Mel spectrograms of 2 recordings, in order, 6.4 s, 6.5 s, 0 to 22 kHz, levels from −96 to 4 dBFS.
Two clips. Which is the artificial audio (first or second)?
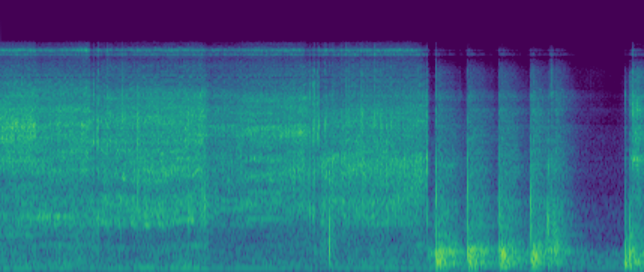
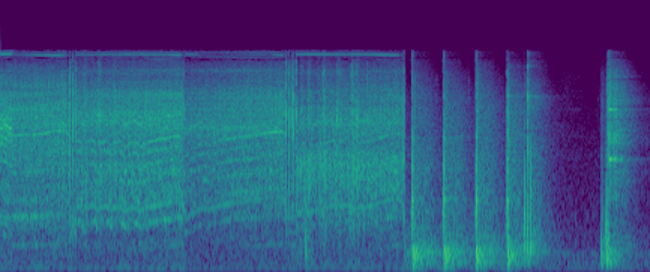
first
